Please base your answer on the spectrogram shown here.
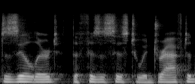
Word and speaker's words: Szilard: Leo Szilard, pronounced Szilard, the physicist who had drafted the letter to Roosevelt that started the atomic bomb program.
